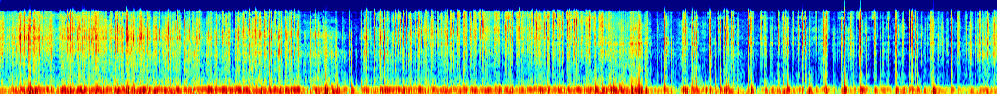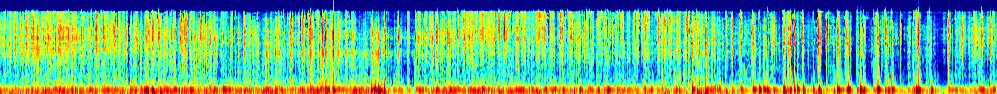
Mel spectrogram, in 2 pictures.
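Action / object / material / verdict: scrape / rhinestone-studded plastic tumbler / plastic / none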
